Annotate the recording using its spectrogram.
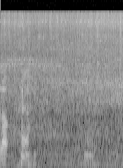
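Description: A van's engine idling close by: a steady low hum.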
